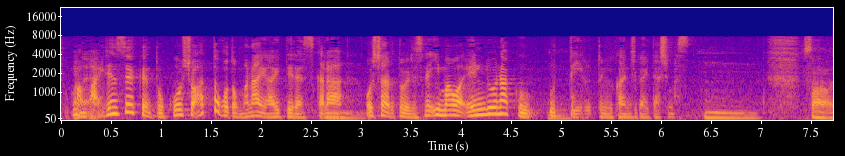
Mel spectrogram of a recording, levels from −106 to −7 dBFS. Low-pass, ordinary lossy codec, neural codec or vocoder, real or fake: none; none; none; real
